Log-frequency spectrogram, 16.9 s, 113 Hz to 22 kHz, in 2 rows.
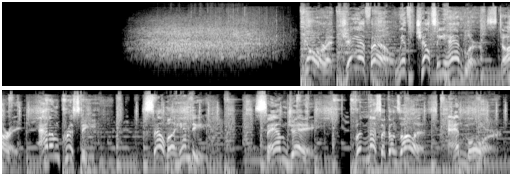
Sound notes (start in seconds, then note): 2.3 laughing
